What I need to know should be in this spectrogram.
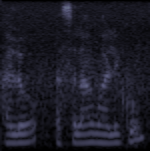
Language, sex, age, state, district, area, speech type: Urdu, male, 18-30, Maharashtra, Nashik, urban, spontaneous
